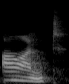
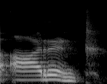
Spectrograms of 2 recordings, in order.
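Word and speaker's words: aren't: इसका प्रोनाउंसिएशन है आंट. आपने काफ़ी लोगों को बोलते हुए सुना होगा आरंट.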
